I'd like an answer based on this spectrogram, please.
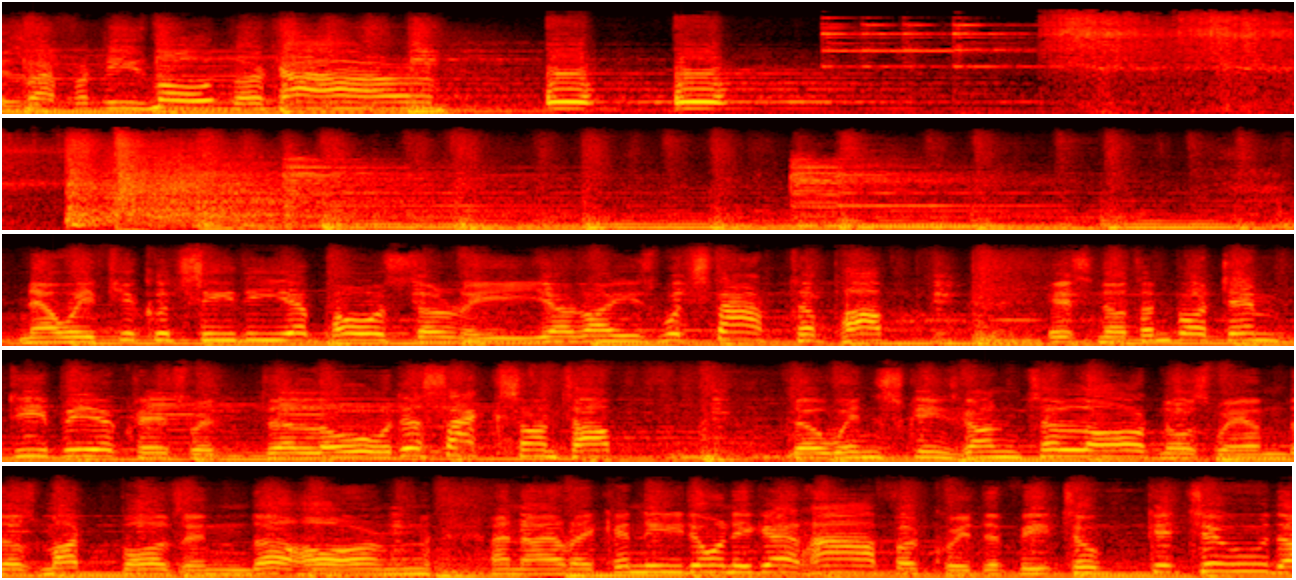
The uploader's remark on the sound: The lads come live from The Irish Embassy on Yonge street right after the Ireland v Belgium game.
